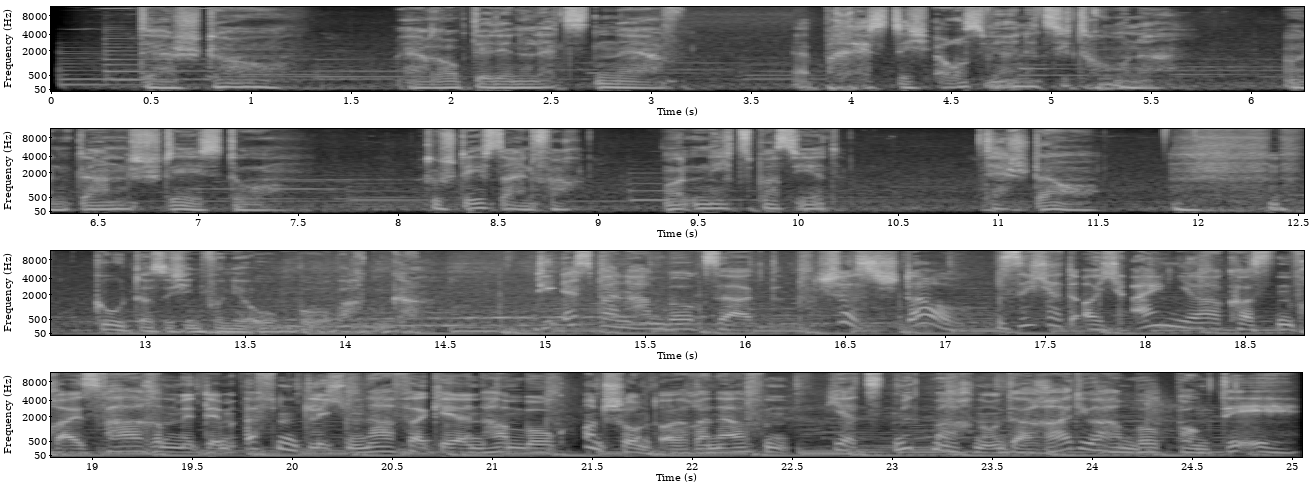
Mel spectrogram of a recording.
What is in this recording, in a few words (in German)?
funk spot; s-bahn hamburg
